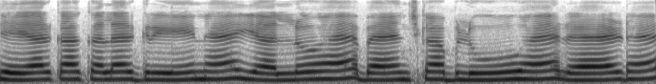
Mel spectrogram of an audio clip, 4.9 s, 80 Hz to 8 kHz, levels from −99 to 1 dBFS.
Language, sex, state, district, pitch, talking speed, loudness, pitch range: Hindi, female, Maharashtra, Washim, 250 Hz, 160 wpm, -12 LUFS, 240-260 Hz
